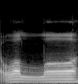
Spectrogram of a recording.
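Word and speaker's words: والله: tanda baca fathah nih maka lafaz Allahnya dibaca tabkhim dibaca tebal sehingga kita baca wallah seperti itu.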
